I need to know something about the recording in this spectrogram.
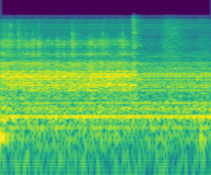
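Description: Steady electrical hum from a pulsed coil test rig. About a second and a half in there is a single faint click, and the higher part of the hum drops away after it, as fits the switch being pressed to route the coil's back EMF through a diode back into the coil.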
